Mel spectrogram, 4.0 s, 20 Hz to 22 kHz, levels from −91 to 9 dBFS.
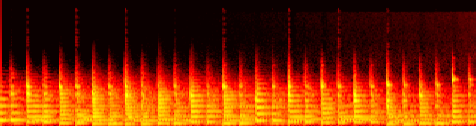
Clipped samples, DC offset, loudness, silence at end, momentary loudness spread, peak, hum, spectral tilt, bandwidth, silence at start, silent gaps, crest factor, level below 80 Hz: under 0.1%; under 0.1%; -19 LUFS; 0 s; 2 LU; 0 dBFS; none; -10 dB/octave; 5 kHz; 0 s; none; 18 dB; -50 dBFS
